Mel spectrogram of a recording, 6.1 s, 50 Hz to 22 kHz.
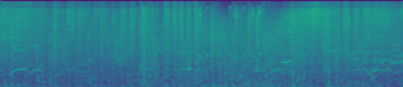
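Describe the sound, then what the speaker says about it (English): Gatling gun firing continuously in the video game Borderlands 3, a dense steady rattle of rapid shots with no pauses, holding at an even, moderate level for the whole stretch. "He's got a Gatling gun"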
